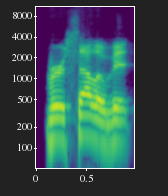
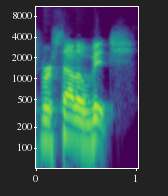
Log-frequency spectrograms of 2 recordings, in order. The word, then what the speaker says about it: Vrsalovic: Vrsalovic. Well, the Croatian way is Vrsalovic.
